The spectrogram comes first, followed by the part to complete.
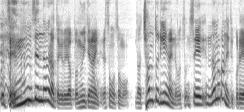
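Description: Talking at a very fast pace, a man barely pauses at all. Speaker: engineering panelist. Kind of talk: live panel talk. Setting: stage with audience.

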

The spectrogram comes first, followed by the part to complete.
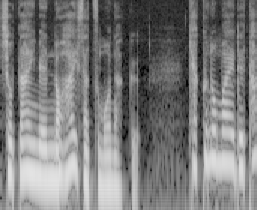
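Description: Lively intonation in a natural reading voice.

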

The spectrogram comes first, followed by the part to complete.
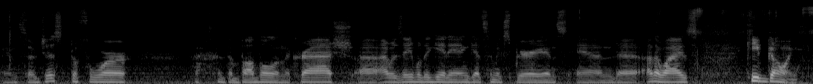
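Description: Somewhat breathy and fairly low-pitched, a man with a Canadian accent speaks at a moderate pace with ordinary pitch variation. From Canada (Edmonton, Alberta). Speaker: podcast host, business coach. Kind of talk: solo monologue, personal story. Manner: casual with many fillers.

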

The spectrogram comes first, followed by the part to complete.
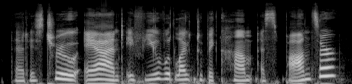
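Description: A woman with a Czech accent and a bright, sharp tone, medium in pitch with ordinary variation, at a fairly slow pace, in a very clean recording with a silent background. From Czech Republic. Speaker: podcast co-host. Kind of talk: casual chat. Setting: studio.

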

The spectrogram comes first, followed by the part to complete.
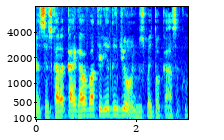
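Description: This man has an ordinary speaking voice, fairly high in pitch and delivered at a fairly quick pace. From Brasília (Ceilândia/Taguatinga). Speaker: musician. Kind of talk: interview.

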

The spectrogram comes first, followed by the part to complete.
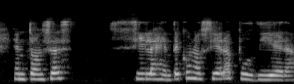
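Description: A woman's ordinary speaking voice at a fairly slow pace, with ordinary pitch variation. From Colombia, Cartagena. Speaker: feminist theology content creator. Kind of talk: casual interview chat.

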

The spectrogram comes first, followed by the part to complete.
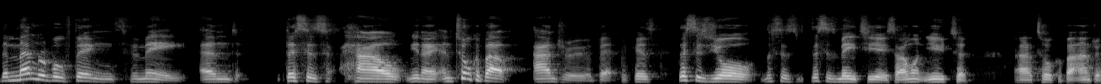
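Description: A man's plain, everyday voice, fairly high in pitch, with lively intonation at a moderate pace against a quiet background. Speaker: podcast host. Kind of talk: casual interview chat.

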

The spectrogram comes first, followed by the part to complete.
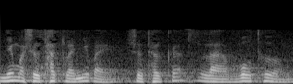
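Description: A man with a fairly high pitch talks at a moderate pace, his intonation fairly even. Audible room echo and noticeable background noise surround his voice. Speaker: Buddhist monk giving a dharma talk. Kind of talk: dharma talk. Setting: temple ceremony with audience.

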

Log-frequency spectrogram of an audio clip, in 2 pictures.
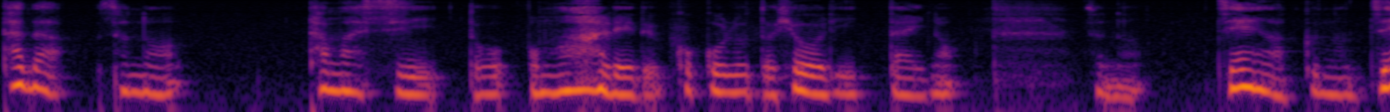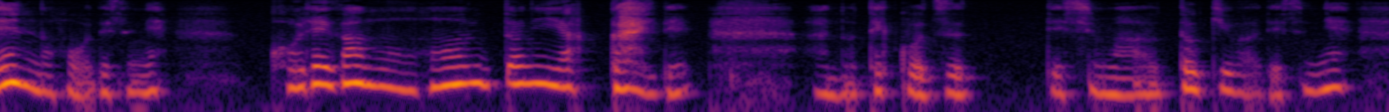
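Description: Speaking at a very slow pace, this voice has a dark, mellow tone and is somewhat breathy, captured in a very clean recording with a silent background. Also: woman, medium pitch for a woman, ordinary pitch variation. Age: 50s. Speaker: podcaster. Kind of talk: religious monologue. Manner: halting.

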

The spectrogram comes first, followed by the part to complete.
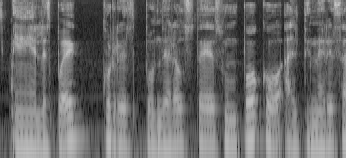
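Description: A man speaks in a somewhat breathy voice. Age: 20s. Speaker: podcast host, cook. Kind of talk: motivational monologue. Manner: casual, halting with fillers.

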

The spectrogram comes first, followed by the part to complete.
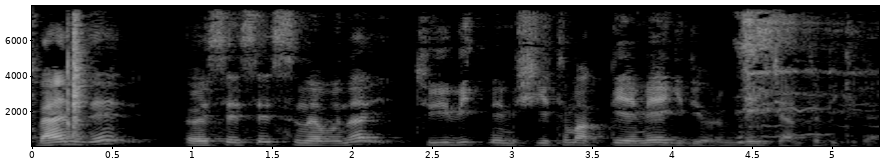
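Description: A man speaks at a medium pitch and moderate pace, sounding somewhat breathy. His intonation is lively, and the room echo is audible. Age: 40s. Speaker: podcast host. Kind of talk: casual chat. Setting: at home.

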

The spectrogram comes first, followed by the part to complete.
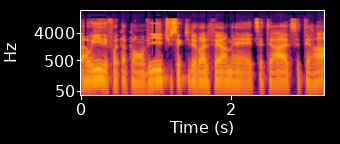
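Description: Over a quiet background, a man with a dark, mellow tone and fairly low pitch speaks at a fairly quick pace. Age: 30s. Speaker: content creator and entrepreneur. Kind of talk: casual interview chat. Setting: video call. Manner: hesitant, many fillers and repetitions.

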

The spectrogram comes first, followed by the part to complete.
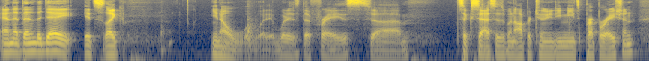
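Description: A man with a Canadian Maritime accent speaks at a moderate pace. His loudness swings a lot on a very clean recording with a silent background. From Nova Scotia, Canada (rural, near Windsor). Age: 30s. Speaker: entrepreneur and endurance athlete. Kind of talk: casual interview chat. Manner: animated.

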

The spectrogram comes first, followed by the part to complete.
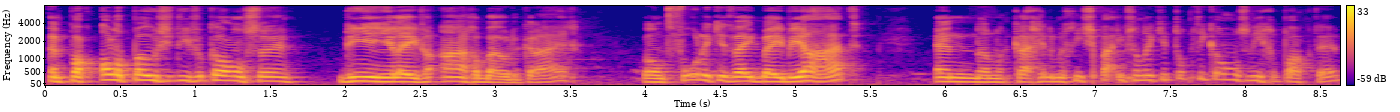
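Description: A man with a fairly high pitch and a dark, mellow tone talks at a fairly quick pace, his pitch varying in an ordinary way while his loudness swings widely. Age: 50s. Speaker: school caretaker. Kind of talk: casual interview.

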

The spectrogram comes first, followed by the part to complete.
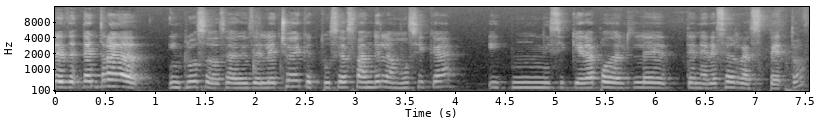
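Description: A woman speaks with a dark, mellow tone at a fairly high pitch. Her intonation is monotone and flat, with hardly any pauses. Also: moderate pace. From Mexico, Monterrey. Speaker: music industry manager and psychologist. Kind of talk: casual interview chat.

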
